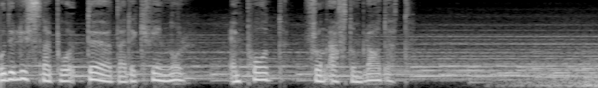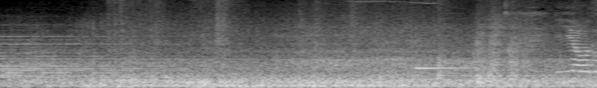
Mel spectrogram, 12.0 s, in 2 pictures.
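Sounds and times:
speech: 0.0 - 4.2
high-speed passenger train in motion rumbling: 5.7 - 11.9.

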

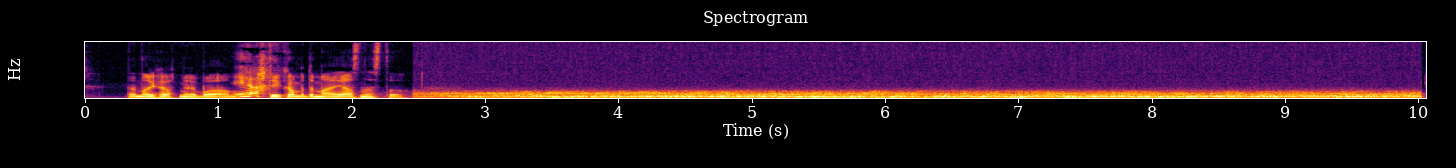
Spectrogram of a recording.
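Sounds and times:
speech: 0.3 - 2.6
brown noise recording: 2.5 - 10.0.

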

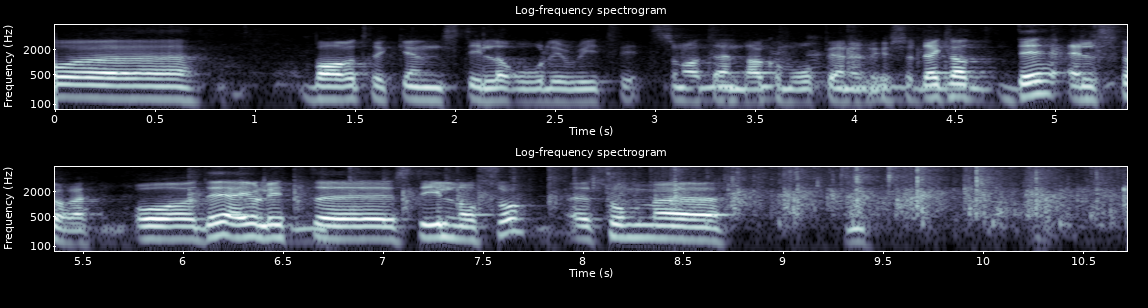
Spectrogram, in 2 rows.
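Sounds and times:
speech: 1.4 - 9.6
audience applause: 6.0 - 10.7.

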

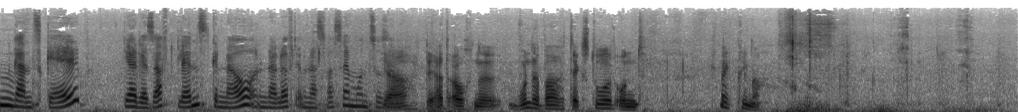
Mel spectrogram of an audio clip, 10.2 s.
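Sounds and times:
speech: 0.0 - 6.6, 7.2 - 8.1
biting into a crisp apple: 7.8 - 10.1
wet chewing crunches: 7.8 - 10.1.

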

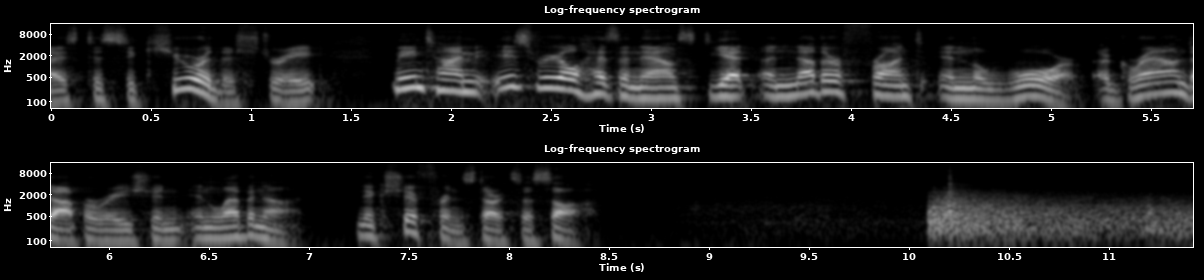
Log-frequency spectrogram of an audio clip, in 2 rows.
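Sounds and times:
speech: 0.0 - 8.5
Israeli bombardment blast in southern Beirut: 9.0 - 11.4.

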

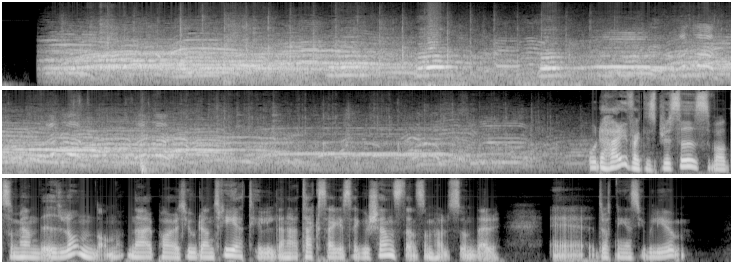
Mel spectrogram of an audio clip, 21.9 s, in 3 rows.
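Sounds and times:
crowd cheering at an entrance: 0.4 - 13.4
speech: 13.2 - 21.4.

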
